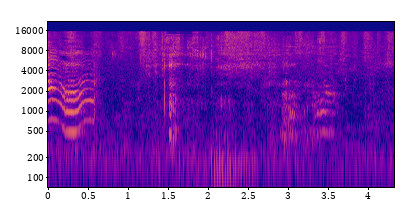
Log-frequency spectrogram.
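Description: Mother cat meowing: one call that wavers up and down in pitch at the start, then a short call about a second and a half in and a fainter one about three seconds in.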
